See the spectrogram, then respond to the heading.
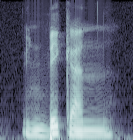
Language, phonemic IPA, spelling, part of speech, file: French, /be.kan/, bécane, noun, Fr-bécane.ogg
- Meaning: 1. bike, bicycle 2. motorbike 3. 'puter, computer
